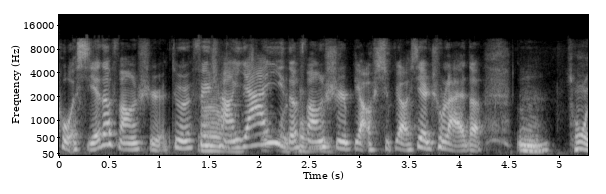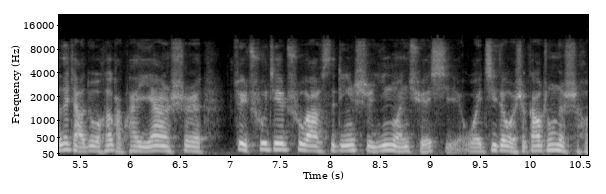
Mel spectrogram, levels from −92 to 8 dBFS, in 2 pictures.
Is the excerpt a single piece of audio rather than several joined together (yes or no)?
no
